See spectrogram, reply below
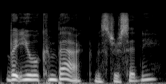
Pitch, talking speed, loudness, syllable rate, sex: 195 Hz, 250 wpm, -18 LUFS, 5.6 syllables/s, female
